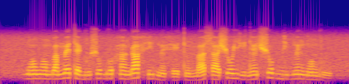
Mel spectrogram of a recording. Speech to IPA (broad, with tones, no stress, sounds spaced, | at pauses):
ɡ͡b ɔ̃˧ w ɔ̃˧ b a˧ m ɛ˦ t ɛ˧ ɡ u˧ ʃ o˦ ɡ o˦ h ã˦ ɡ a˦ h i˧ b ɛ̃˨ h e˨ t ũ˨ m a˨˦ s a˧ ʃ o˦ j i˧ d ɛ̃˦ ʃ o˦ ɡ͡b i˦ b ɛ̃˦ ɡ͡b ɔ̃˧ ɡ u˨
